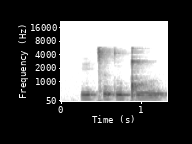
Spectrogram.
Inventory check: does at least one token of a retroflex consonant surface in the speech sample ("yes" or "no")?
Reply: no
